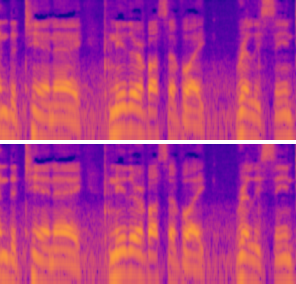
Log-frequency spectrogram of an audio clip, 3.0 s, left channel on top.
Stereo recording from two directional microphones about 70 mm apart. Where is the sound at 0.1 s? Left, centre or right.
Centre.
